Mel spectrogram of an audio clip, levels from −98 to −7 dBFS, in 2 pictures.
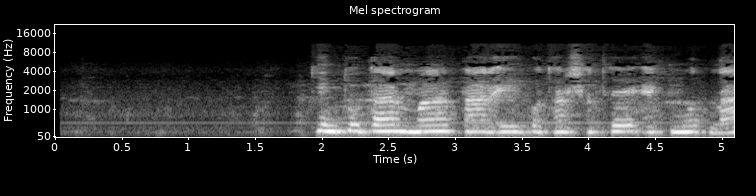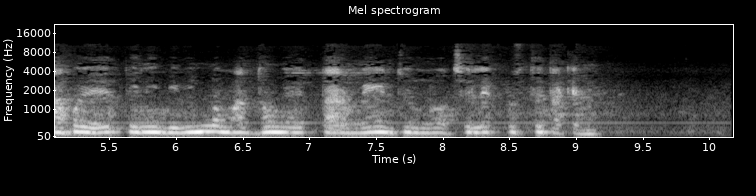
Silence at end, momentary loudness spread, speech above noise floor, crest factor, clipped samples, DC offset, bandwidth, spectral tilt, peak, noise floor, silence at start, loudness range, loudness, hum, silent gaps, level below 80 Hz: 1 s; 12 LU; 40 dB; 16 dB; under 0.1%; under 0.1%; 7.2 kHz; -8 dB/octave; -4 dBFS; -57 dBFS; 1.95 s; 6 LU; -18 LUFS; none; none; -54 dBFS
